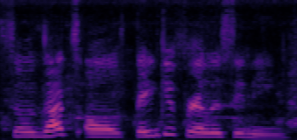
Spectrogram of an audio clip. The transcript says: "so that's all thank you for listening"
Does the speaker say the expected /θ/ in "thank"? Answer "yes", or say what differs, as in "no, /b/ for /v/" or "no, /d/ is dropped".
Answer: no, /t/ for /θ/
